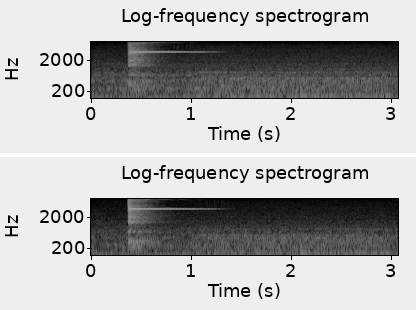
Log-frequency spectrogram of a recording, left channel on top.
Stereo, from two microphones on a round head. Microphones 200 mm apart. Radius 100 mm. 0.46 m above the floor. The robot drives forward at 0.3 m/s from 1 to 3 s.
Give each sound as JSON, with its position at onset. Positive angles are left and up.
{"t": 0.4, "sound": "a microwave", "side_deg": -35, "distance_m": 0.6}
